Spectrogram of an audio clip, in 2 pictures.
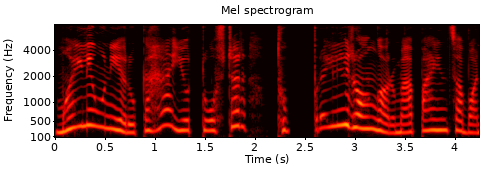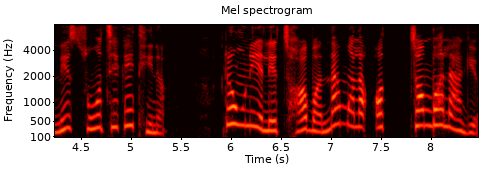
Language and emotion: Nepali, surprised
